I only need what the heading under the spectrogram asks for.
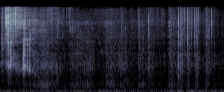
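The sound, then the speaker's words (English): Crunching of crisps being bitten and chewed into a microphone, a loud crackly bite at the start followed by irregular, brittle crunches that come and go with no talking. “But we should just chew, it'll be loud enough.”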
